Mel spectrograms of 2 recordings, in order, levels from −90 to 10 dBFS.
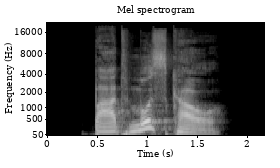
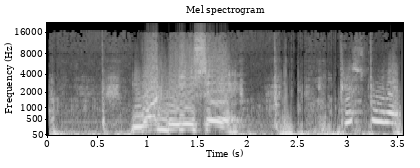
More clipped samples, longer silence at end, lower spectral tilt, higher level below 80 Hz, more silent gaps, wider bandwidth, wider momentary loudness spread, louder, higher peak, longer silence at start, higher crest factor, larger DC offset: second, under 0.1% vs 0.5%; first, 0.5 s vs 0 s; about the same, -5.5 dB/octave vs -4.5 dB/octave; second, -38 dBFS vs -16 dBFS; neither; about the same, 19 kHz vs over 20 kHz; second, 10 LU vs 14 LU; second, -20 LUFS vs -7 LUFS; second, -4 dBFS vs 0 dBFS; first, 0.5 s vs 0.05 s; first, 18 dB vs 6 dB; neither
